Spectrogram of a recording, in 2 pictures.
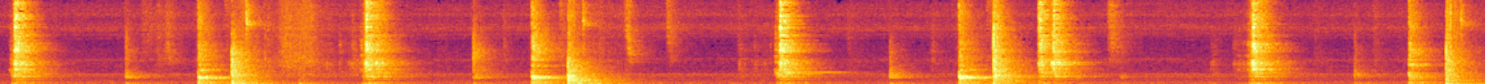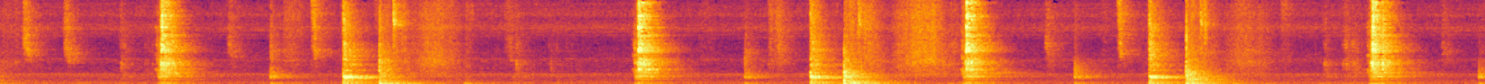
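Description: Tennis balls struck by a racket during backhand practice, with the balls bouncing on the court floor and hitting the netting. The sharp knocks come about every one to two seconds, sometimes in quick pairs, and each one echoes in the small hall.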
